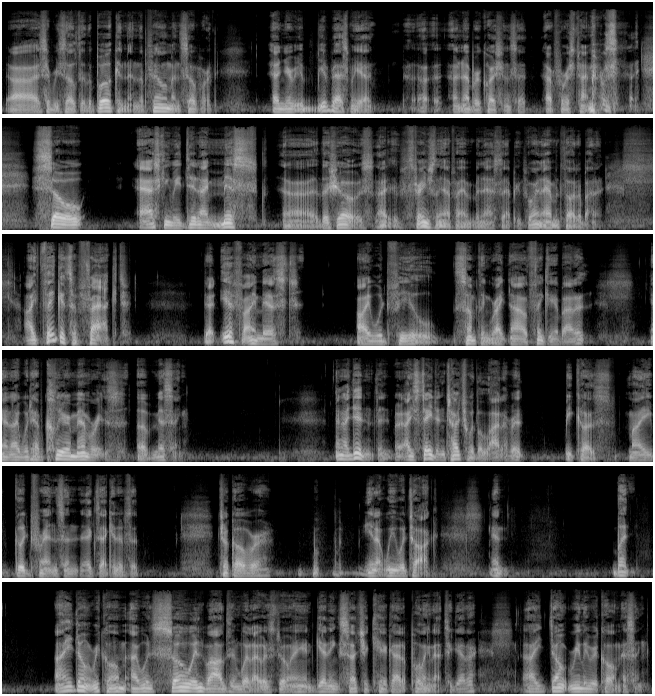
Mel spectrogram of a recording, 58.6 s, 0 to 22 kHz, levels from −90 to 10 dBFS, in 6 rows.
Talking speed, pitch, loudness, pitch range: 140 wpm, 105 Hz, -21 LUFS, 95-120 Hz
